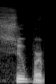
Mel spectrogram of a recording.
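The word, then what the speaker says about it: Xuper: Well, regardless, his new $300 super mask, pronounced super, but it's spelled with an X, so it's like super mask, is his latest invention.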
